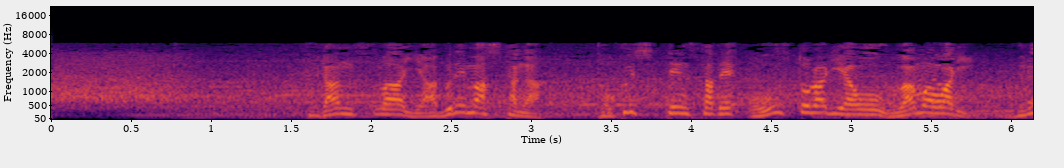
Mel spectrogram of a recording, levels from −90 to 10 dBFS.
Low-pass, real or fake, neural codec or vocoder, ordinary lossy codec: 7.2 kHz; fake; vocoder, 44.1 kHz, 128 mel bands every 256 samples, BigVGAN v2; MP3, 24 kbps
